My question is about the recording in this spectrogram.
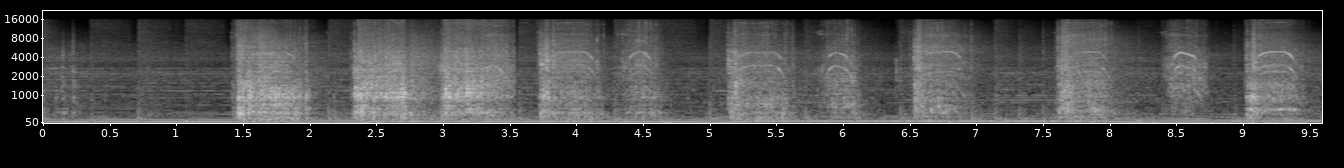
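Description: Cordless impact driver with a 13 mm socket backing out the factory tire carrier's bolts in about ten short bursts, each with a motor whine that rises as it spins up and falls as it stops. Quiet background music runs underneath.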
